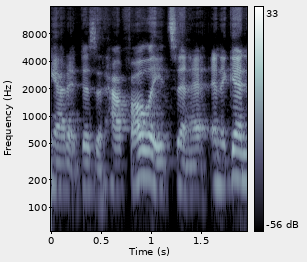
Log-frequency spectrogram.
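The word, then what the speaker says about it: phthalates: it does it have folates in it and again it's not spelled like it sounds it's p h t a l A tes um look for that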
